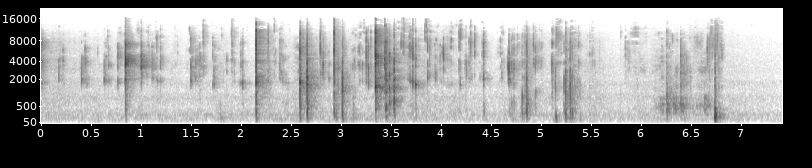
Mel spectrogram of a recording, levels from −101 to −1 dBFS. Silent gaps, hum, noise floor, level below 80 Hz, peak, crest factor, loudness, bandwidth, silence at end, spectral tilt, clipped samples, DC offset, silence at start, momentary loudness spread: none; none; -72 dBFS; -86 dBFS; -2 dBFS; 36 dB; -33 LUFS; 16.5 kHz; 0.6 s; 0 dB/octave; under 0.1%; under 0.1%; 0 s; 22 LU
